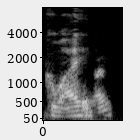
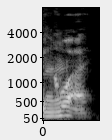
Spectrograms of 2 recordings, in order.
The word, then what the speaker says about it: Kauai: Kauai? Like yeah, Kauai.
